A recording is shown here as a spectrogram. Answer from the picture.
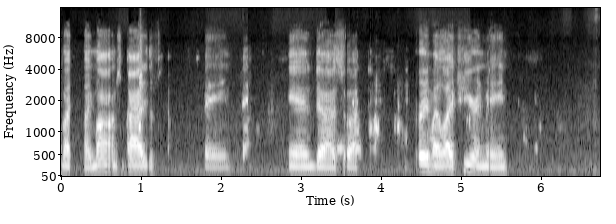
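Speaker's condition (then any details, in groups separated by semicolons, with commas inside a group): No condition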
